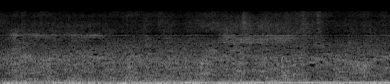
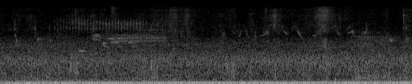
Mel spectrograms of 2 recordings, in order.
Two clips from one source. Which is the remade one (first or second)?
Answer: first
